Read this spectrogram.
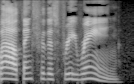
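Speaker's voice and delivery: high, slow, mock gushing girl voice. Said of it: "It's like".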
